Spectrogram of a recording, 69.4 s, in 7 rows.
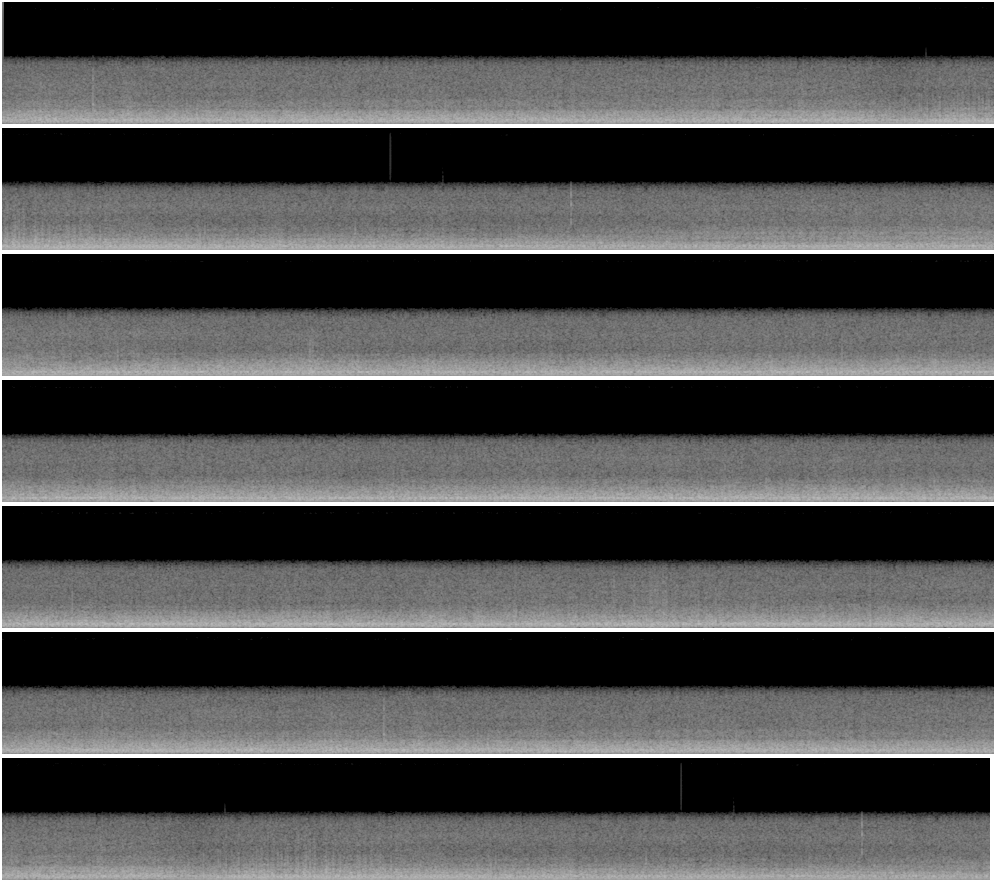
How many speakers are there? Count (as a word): zero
